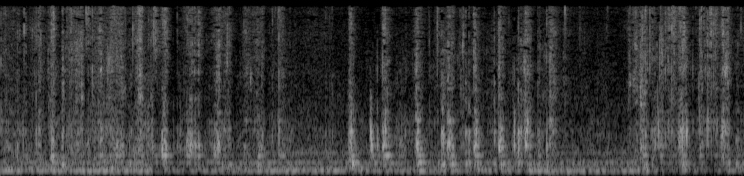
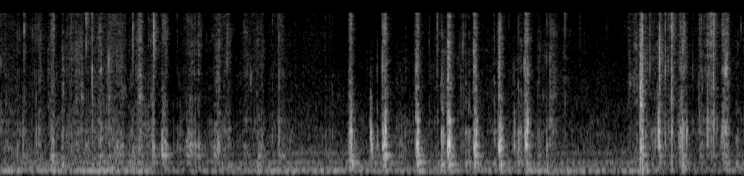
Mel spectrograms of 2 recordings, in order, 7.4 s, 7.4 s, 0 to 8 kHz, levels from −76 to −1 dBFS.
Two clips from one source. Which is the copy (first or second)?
second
